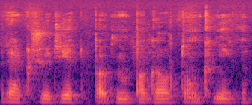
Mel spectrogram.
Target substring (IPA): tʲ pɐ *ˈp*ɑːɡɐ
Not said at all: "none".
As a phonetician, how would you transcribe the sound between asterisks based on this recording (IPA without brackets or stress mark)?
p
